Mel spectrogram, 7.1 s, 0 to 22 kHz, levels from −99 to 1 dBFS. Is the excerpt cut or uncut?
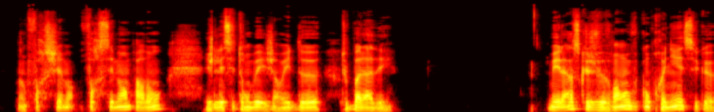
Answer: cut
